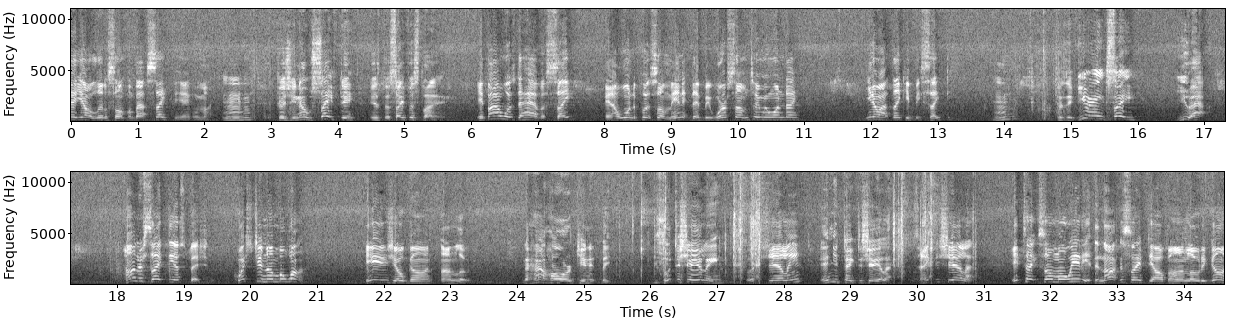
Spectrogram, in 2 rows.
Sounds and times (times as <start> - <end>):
Speech: 0.0 - 11.0, 11.9 - 17.1, 18.1 - 20.9, 21.7 - 23.4, 24.1 - 34.6.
